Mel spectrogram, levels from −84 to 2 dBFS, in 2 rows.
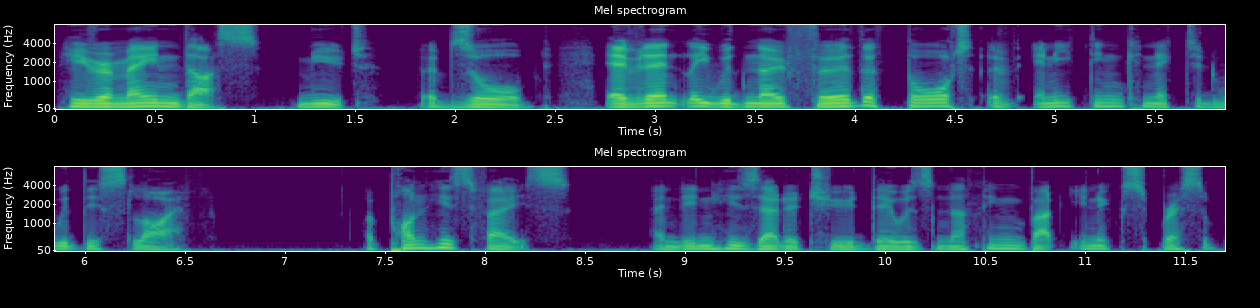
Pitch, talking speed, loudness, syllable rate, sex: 100 Hz, 150 wpm, -21 LUFS, 5.4 syllables/s, male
